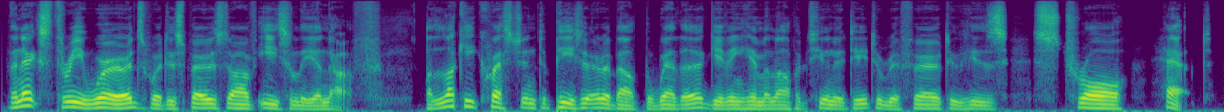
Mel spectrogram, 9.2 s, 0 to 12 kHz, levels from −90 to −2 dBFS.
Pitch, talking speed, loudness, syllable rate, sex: 120 Hz, 175 wpm, -17 LUFS, 5.3 syllables/s, male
